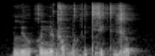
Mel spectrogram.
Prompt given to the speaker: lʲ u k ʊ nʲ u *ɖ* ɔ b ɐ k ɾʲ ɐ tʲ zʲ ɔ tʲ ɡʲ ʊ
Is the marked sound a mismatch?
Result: no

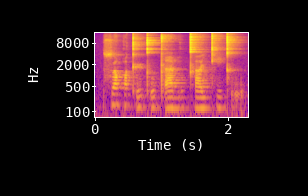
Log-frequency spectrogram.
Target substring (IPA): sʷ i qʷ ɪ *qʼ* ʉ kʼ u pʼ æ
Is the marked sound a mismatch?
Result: yes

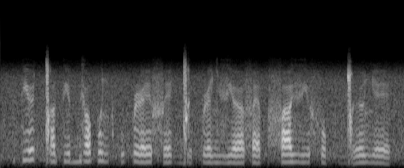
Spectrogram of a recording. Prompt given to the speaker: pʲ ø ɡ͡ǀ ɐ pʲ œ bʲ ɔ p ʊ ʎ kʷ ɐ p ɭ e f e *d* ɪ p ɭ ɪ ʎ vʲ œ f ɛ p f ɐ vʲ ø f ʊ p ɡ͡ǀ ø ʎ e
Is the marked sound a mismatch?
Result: yes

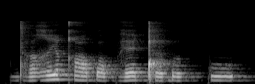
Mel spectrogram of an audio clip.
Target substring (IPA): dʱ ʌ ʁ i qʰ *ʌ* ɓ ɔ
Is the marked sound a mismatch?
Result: yes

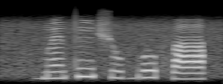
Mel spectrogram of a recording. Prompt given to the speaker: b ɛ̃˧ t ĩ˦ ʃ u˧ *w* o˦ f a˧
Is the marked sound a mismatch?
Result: yes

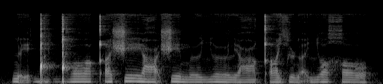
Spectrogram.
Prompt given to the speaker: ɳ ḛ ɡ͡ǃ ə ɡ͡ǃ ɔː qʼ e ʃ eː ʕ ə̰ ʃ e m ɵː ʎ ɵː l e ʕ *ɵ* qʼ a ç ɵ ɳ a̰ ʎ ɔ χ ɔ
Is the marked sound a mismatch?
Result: yes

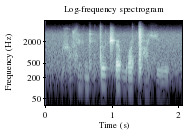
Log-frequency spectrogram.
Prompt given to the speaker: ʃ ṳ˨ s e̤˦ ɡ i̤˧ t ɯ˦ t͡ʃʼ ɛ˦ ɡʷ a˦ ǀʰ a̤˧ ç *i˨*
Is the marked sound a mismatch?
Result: no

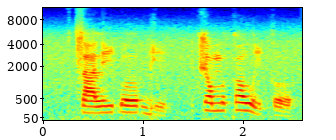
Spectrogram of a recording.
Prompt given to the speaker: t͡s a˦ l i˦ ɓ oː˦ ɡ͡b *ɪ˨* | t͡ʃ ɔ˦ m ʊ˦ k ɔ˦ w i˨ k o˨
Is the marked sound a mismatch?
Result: yes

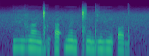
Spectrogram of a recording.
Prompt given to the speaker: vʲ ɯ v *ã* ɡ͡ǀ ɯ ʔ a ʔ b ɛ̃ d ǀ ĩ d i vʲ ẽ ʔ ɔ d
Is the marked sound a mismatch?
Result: no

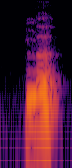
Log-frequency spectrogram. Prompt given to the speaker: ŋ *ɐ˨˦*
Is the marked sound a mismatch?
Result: yes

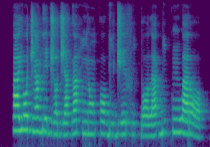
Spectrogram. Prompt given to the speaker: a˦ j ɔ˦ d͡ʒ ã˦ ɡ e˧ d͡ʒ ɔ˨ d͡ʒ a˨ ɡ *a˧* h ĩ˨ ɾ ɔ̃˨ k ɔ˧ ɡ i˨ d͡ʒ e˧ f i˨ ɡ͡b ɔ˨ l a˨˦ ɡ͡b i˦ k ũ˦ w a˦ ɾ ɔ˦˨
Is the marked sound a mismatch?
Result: no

